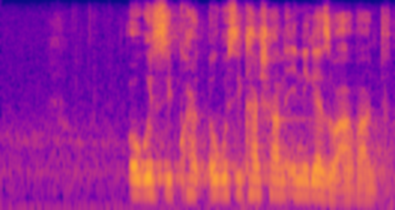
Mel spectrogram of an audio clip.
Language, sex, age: Zulu, male, 21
